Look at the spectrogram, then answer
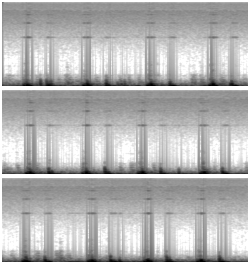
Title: Visible heart auscultation in left lateral decubitus position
